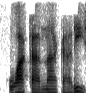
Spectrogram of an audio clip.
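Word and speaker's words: Guacanagarix: And then the other cacique name, let me spell it out, G-U-A-C-A-N-A-G-A-R, accent on the I-X, Guacanagarish.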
